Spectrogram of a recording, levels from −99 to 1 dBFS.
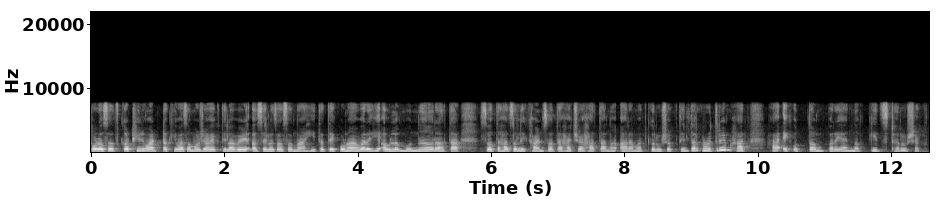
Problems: none marked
